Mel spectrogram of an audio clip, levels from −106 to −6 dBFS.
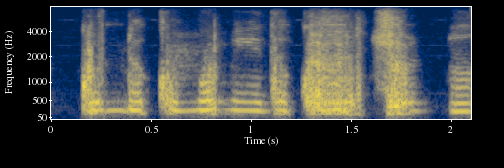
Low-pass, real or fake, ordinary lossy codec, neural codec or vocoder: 7.2 kHz; fake; Opus, 24 kbps; vocoder, 22.05 kHz, 80 mel bands, HiFi-GAN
